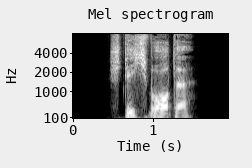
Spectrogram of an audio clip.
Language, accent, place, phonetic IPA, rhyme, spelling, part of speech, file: German, Germany, Berlin, [ˈʃtɪçˌvɔʁtə], -ɪçvɔʁtə, Stichworte, noun, De-Stichworte.ogg
- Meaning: nominative/accusative/genitive plural of Stichwort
